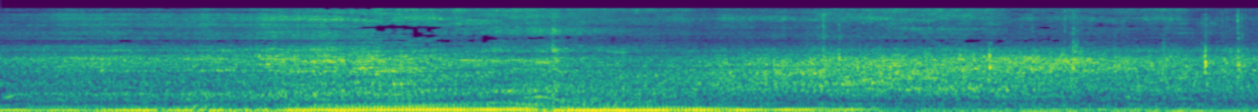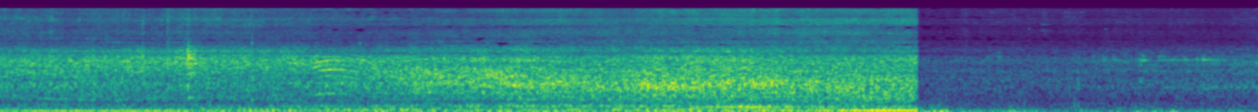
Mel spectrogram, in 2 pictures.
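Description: Race escort motorcycle passing close, its engine loudest and dropping in pitch as it goes by a few seconds in, then the steady running engine of a following vehicle. The sound cuts off abruptly near the end.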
